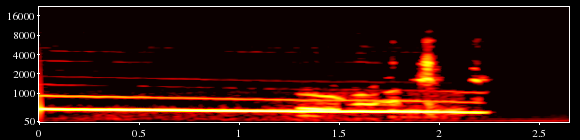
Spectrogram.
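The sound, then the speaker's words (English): People imitate a wolf howl: one long, loud, steady vocal tone sliding slowly downward for about two seconds, with a few other voices briefly joining before it cuts off abruptly. “I'm not an expert wolf howler yet, but I'll get there.”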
